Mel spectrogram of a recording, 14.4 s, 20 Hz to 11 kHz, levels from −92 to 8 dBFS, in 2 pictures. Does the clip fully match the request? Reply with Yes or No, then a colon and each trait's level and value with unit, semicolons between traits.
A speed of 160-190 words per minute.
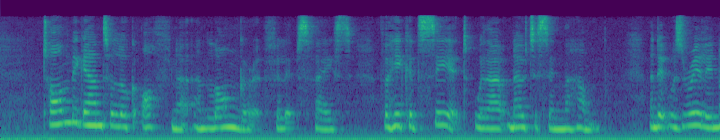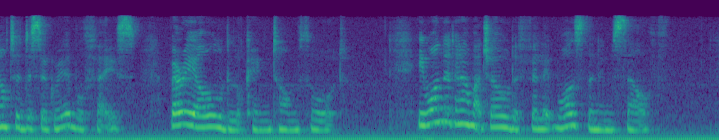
Yes: average, 165 wpm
